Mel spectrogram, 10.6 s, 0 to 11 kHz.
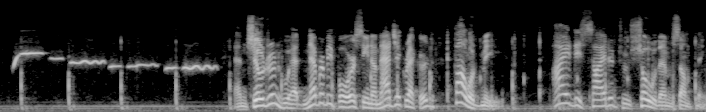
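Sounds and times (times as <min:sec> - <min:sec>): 
low steady hum: 0:00.0 - 0:10.5
person whistling a simple tune while walking down a street: 0:00.2 - 0:03.4
speech: 0:03.5 - 0:07.6, 0:08.3 - 0:10.5.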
